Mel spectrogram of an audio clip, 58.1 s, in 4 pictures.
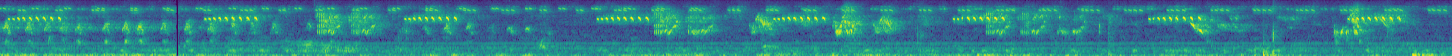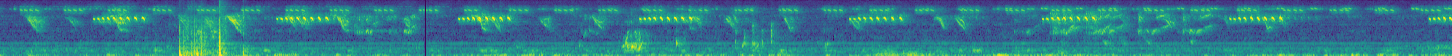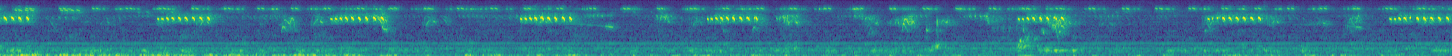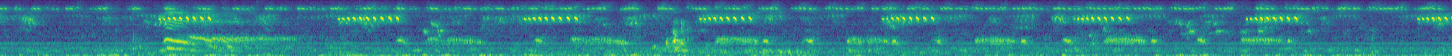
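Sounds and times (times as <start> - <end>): insect trill: 0.0 - 58.0
bird high call: 44.9 - 56.8.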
